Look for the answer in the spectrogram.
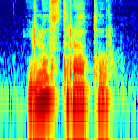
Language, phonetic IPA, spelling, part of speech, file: Polish, [ˌiluˈstratɔr], ilustrator, noun, LL-Q809 (pol)-ilustrator.wav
